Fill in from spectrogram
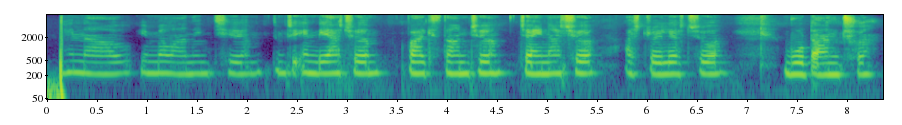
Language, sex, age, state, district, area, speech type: Kashmiri, female, 18-30, Jammu and Kashmir, Anantnag, rural, spontaneous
